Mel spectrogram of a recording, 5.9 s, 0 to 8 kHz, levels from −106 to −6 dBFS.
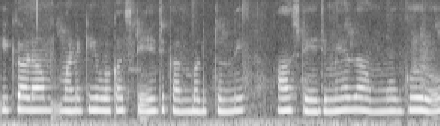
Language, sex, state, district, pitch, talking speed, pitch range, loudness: Telugu, female, Andhra Pradesh, Anantapur, 265 Hz, 90 wpm, 255-275 Hz, -17 LUFS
